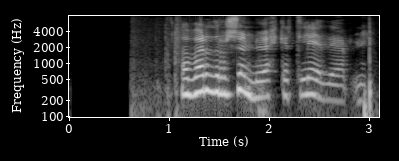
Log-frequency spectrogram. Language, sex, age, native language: Icelandic, female, 50-59, Icelandic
